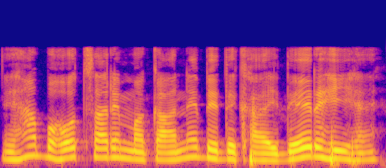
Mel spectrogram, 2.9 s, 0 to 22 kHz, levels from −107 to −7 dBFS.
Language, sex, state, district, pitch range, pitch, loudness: Hindi, male, Jharkhand, Ranchi, 140-180 Hz, 155 Hz, -14 LUFS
